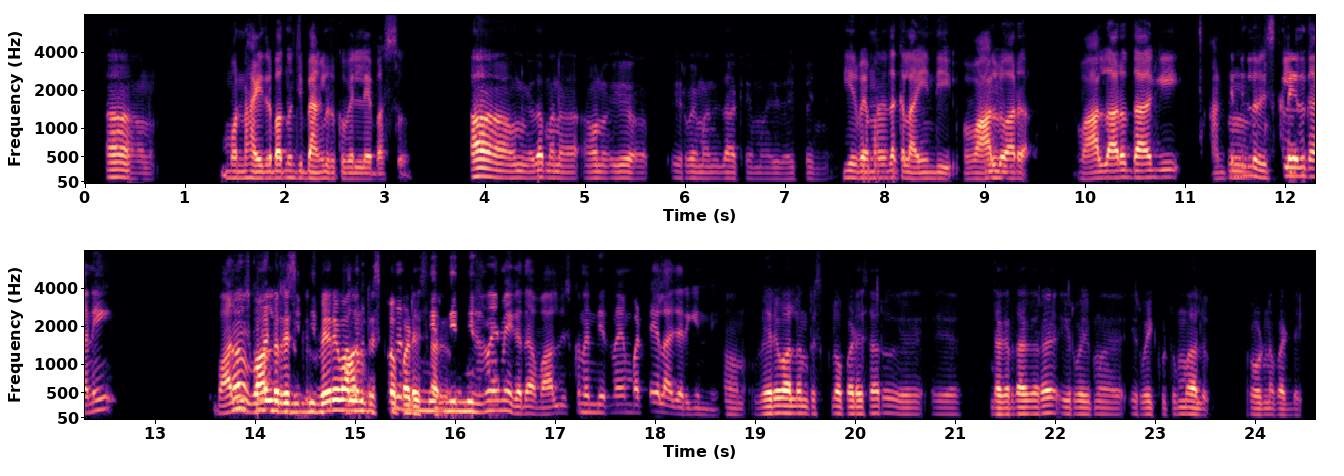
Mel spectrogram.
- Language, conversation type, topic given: Telugu, podcast, ప్రమాదం తీసుకోవాలనుకున్నప్పుడు మీకు ఎందుకు భయం వేస్తుంది లేదా ఉత్సాహం కలుగుతుంది?
- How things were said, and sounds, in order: lip smack; in English: "రిస్క్"; in English: "రిస్క్"; in English: "రిస్క్‌లో"; in English: "రిస్క్‌లో"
